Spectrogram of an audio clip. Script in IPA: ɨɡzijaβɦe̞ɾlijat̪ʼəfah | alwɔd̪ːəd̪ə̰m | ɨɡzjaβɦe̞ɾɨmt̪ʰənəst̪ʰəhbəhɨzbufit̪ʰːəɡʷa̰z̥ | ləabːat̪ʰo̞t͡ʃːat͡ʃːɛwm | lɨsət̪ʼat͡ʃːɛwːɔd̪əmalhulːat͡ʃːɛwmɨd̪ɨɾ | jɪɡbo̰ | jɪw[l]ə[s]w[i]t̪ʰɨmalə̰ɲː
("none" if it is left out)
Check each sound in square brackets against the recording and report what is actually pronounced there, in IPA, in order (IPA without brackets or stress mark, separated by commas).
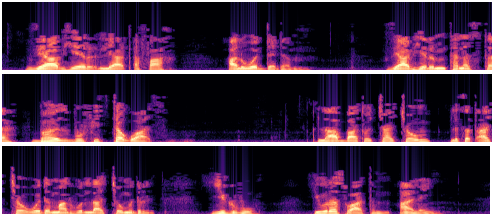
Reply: ɾ, s, a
